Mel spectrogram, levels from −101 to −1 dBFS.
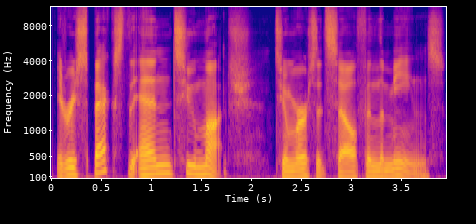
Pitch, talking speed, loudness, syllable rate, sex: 125 Hz, 180 wpm, -18 LUFS, 4.4 syllables/s, male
